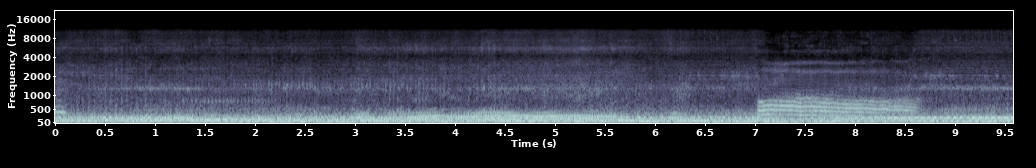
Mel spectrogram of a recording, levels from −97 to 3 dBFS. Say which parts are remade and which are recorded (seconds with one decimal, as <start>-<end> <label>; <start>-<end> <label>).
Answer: 0.0-6.2 remade; 6.2-6.7 recorded; 6.7-8.9 remade; 8.9-9.6 recorded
